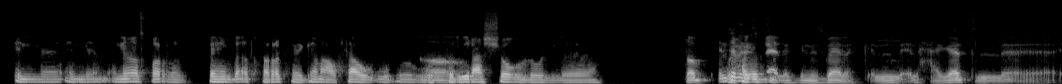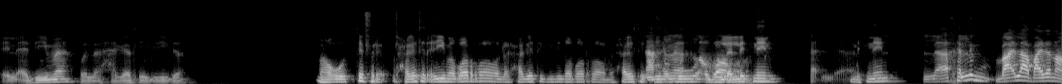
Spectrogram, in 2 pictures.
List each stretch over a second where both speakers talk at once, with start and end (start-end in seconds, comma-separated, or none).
17.0-18.3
